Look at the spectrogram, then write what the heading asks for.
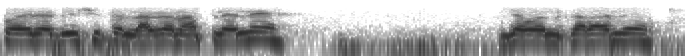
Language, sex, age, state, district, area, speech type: Marathi, female, 30-45, Maharashtra, Washim, rural, conversation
